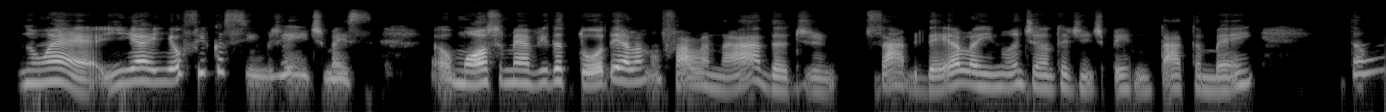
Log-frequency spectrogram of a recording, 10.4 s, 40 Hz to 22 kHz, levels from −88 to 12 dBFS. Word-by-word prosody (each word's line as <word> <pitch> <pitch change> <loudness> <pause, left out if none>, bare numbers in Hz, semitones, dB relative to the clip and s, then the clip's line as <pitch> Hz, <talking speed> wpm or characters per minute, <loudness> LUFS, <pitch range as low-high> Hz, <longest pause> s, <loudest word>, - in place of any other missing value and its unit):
Não 210 +2 -3
é. 310 +6 +5
E 215 +5 -1
aí 230 -2 +5
eu 230 - +3
fico, 370 +1 -5
assim: 345 -4 -9
"Gente, 315 0 -3
mas - - -5 0.4
eu - - -3
mostro 210 +1 +6
minha 215 -1 +3
vida 215 +4 -1
toda - - +1
e - - +8
ela 230 -1 +4
não 295 +4 -13
fala 95 - 0
nada 150 0 +1
de, 135 -2 -8 0.2
sabe, - - -1
dela". 190 +8 +1
E 175 -2 -4
não 170 0 -8
adianta 170 -4 -4
a - - -9
gente 150 0 -5
perguntar 155 +1 -4
também, 155 - -6 0.7
então, 345 0 -6
205 Hz, 175 wpm, -27 LUFS, 160-235 Hz, 0.7 s, e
